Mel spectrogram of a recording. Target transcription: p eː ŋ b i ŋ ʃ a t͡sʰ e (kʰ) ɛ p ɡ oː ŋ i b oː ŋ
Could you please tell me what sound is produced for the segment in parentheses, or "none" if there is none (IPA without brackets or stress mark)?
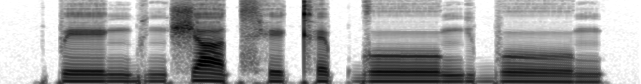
kʰ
